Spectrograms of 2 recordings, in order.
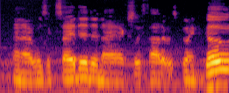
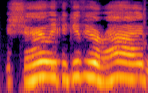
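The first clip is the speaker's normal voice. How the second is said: high-pitched fussing mother impression; mock mother; 12 semitones higher, 5 dB louder than usual. Mom offers the speaker a ride, in a high mock-mother voice. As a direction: put on a much higher, louder mom voice.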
